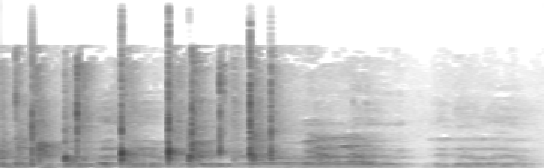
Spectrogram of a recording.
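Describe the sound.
A short burst of scattered hand claps, about ten sharp, irregular smacks in the first two seconds, mixed with lively talking that continues after the clapping stops.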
